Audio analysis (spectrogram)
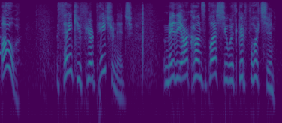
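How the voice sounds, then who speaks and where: A woman's voice: high voice, very animated, normal speed, a bit bright, slight background noise. A woman voicing a flustered young newspaper seller who is polite, nervous and rambling. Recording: dull game audio with music.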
